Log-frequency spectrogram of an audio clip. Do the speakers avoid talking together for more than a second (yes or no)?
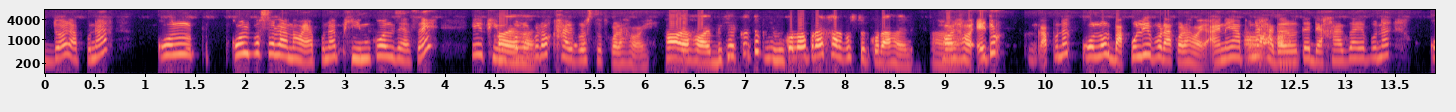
yes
